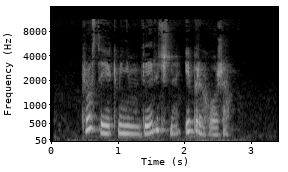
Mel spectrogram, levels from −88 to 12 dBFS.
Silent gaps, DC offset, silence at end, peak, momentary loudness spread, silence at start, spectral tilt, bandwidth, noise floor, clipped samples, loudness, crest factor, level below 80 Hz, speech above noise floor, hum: none; under 0.1%; 0.75 s; -6 dBFS; 7 LU; 0.45 s; -5 dB/octave; 11.5 kHz; -63 dBFS; under 0.1%; -24 LUFS; 18 dB; -62 dBFS; 40 dB; none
